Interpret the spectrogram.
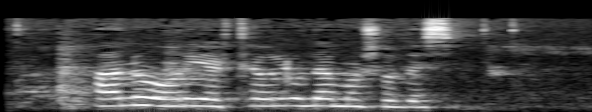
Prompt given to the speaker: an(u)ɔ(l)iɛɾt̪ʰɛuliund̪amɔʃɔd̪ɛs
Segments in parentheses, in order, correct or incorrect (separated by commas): correct, incorrect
